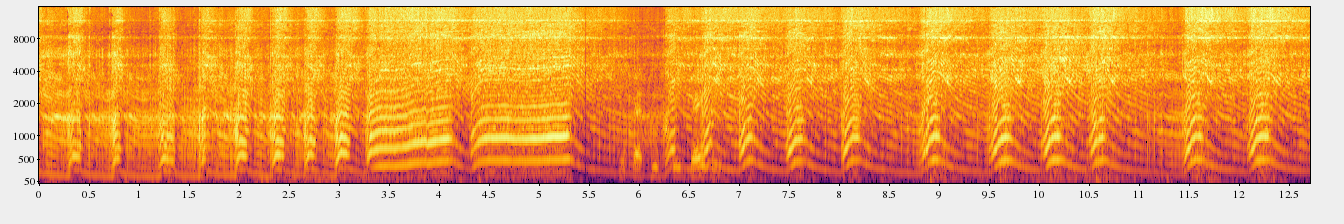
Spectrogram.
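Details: 27-year-old vintage nitro RC car running after earlier bogging (a new plug was suggested, failsafe not set): engine snaps up and falls back cleanly through repeated rev bursts, crisp with no bogging; the tuning richens up the bottom end.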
